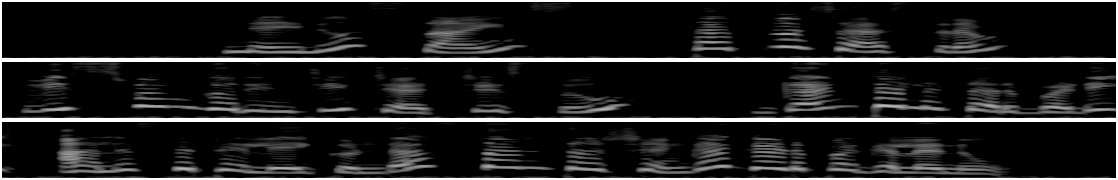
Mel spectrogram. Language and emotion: Telugu, happy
